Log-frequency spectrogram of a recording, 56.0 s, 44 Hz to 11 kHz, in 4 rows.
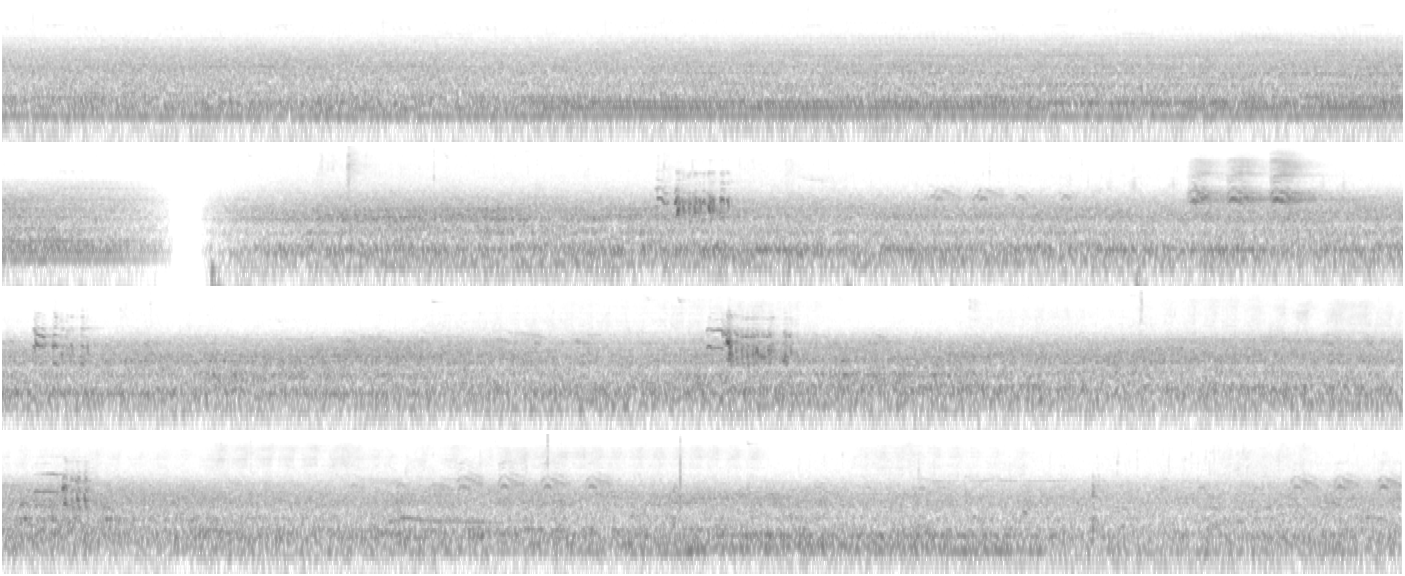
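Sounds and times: turkey gobbling: 20.5 - 21.4, 28.3 - 29.0, 35.1 - 36.1, 42.2 - 43.4
faint short bird calls: 44.1 - 49.7, 53.6 - 56.0.

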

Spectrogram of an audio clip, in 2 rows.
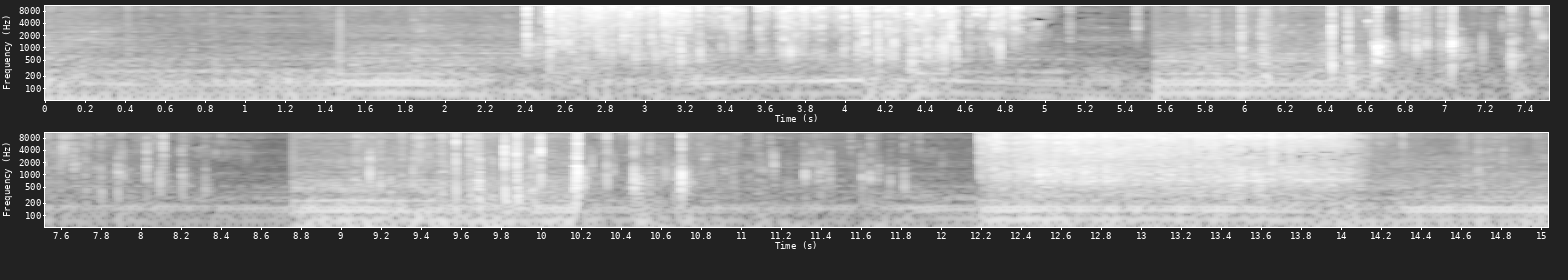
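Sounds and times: car engine running: 0.0 - 15.0
tyre crushing plastic: 2.4 - 5.0, 6.0 - 8.4.

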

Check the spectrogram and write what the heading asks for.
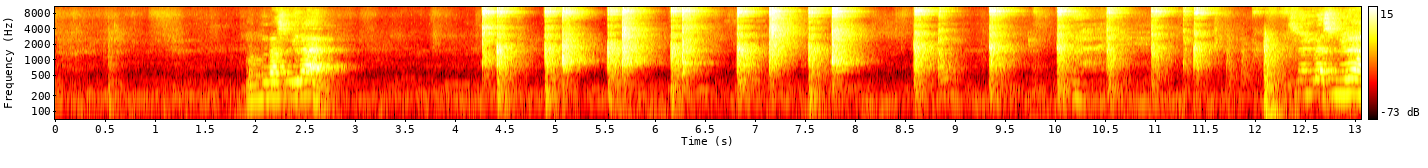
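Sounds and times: table tennis ball clicking: 4.3 - 9.6.

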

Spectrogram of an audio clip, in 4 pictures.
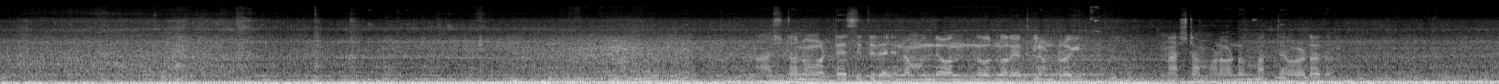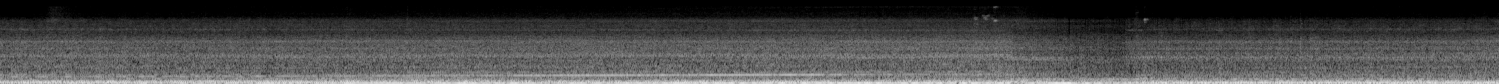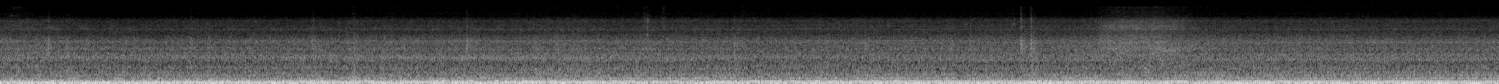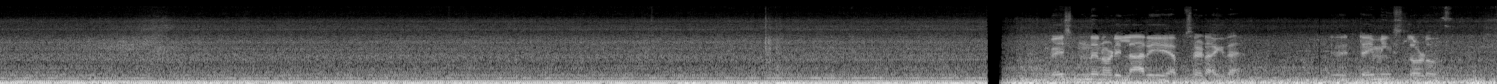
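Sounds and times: diesel truck engine: 0.0 - 59.9
road noise: 0.0 - 59.9.

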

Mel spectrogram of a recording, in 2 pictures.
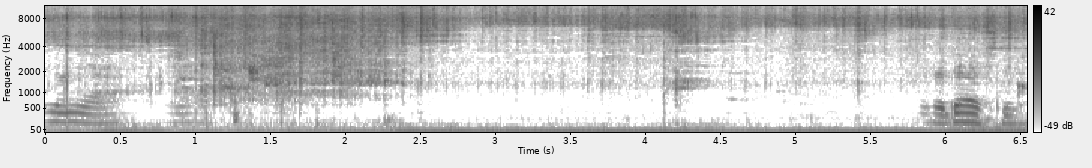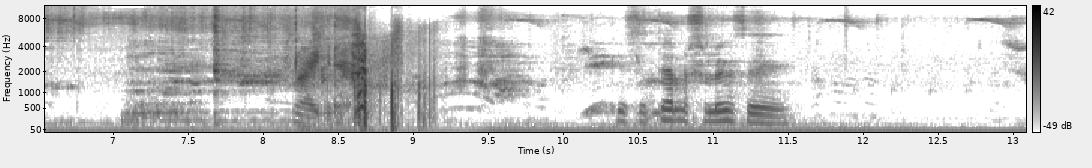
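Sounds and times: metal spatula in pan: 0.0 - 8.9
fritters sizzling in oil: 0.0 - 9.2.

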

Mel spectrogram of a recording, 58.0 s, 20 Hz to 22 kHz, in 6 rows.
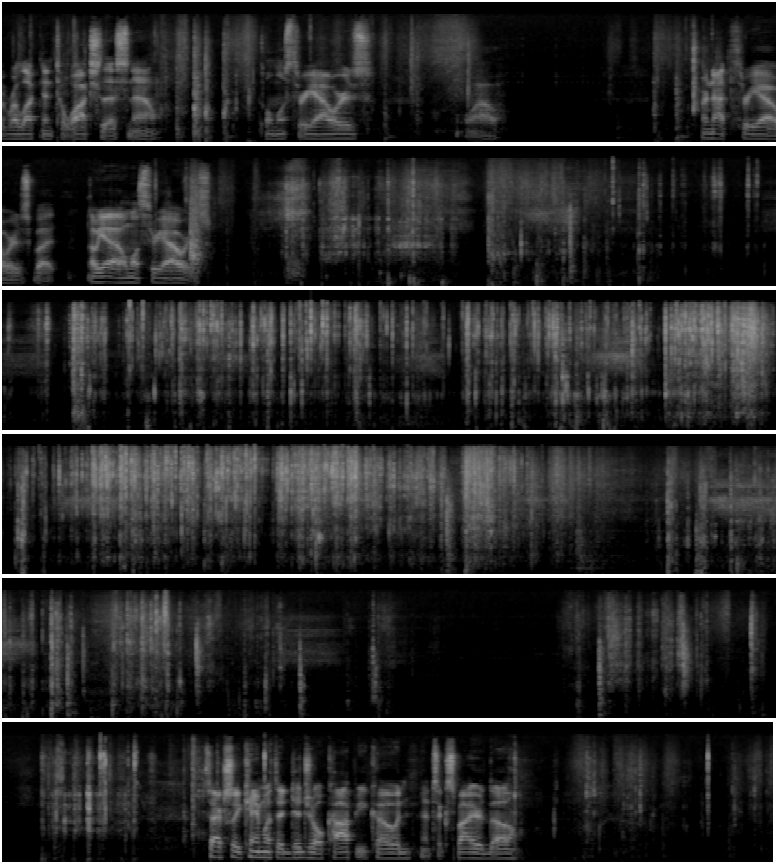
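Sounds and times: plastic wrap crinkling and tearing: 15.8 - 42.2.

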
